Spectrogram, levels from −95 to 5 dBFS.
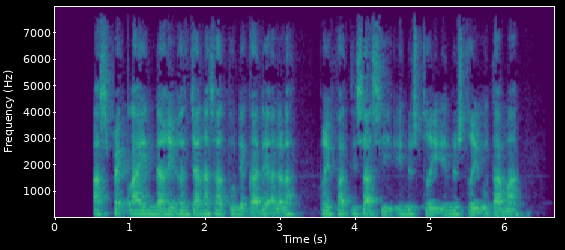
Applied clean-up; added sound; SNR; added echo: none; none; none; none.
